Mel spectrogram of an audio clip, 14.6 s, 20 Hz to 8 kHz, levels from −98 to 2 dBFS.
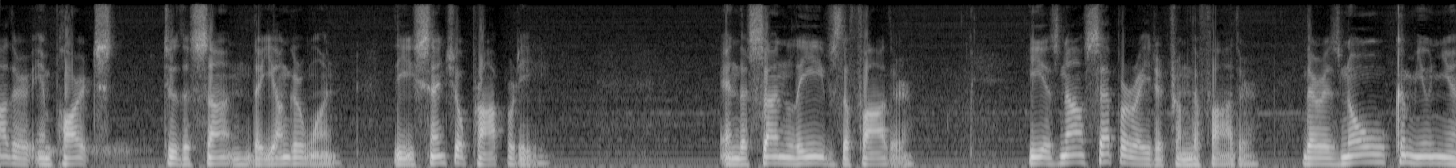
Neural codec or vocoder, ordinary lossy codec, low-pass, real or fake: none; MP3, 64 kbps; 7.2 kHz; real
